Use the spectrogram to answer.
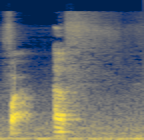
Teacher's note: bibir bawah dengan ujung gigi seri atas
